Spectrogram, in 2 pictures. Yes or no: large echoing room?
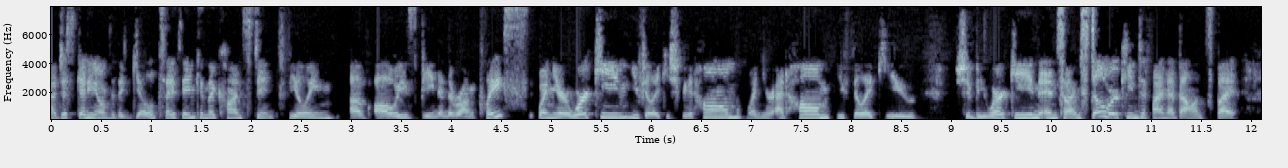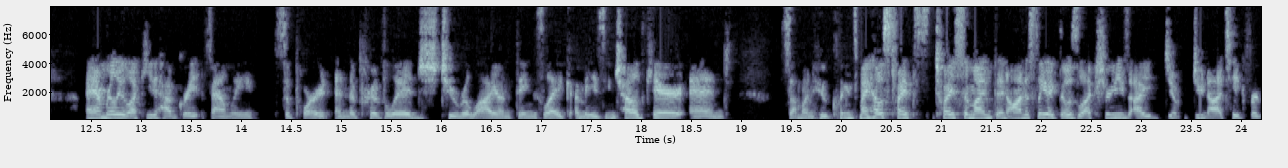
no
